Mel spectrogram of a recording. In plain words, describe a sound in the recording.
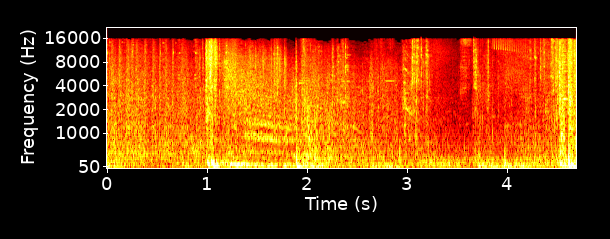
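A rifle fires in sharp bursts.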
